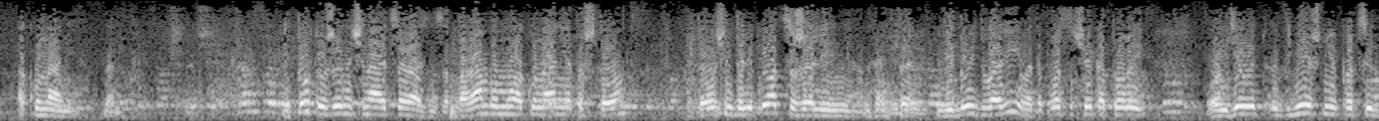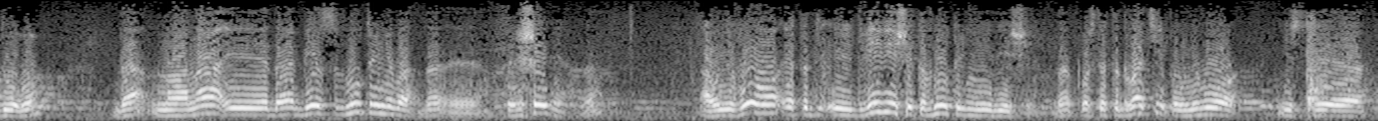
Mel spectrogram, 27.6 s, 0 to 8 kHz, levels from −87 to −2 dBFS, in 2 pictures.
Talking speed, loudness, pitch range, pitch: 125 wpm, -14 LUFS, 150-195 Hz, 170 Hz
